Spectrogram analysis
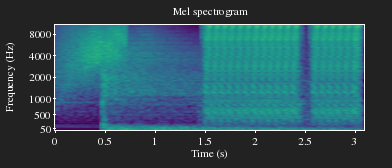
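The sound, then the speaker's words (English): Sustained bursts of Thompson submachine gun fire in a garage housing Bugs Moran's bootlegging operations, as men posing as police officers fire on seven gang members lined against a wall; a loud rapid rattle of shots that kicks in abruptly after a brief low rumble and keeps going with a short break near the end. “The men the cops had led into the building opened fire, spraying bullets from their Thompson submachine guns.”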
